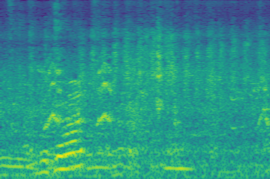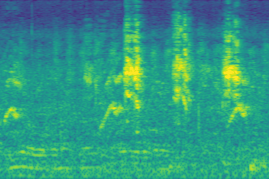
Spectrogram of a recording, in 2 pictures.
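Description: A pineapple conure chirps among busy warbling parrot chatter, with sharp loud squawks near the end.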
